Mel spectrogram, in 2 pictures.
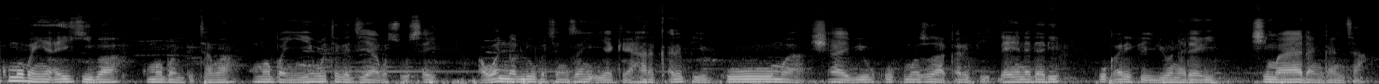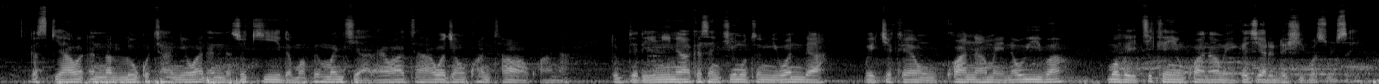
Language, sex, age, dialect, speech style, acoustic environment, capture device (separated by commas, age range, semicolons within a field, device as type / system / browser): Hausa, male, 18-24, Nigeria - Nigerian Standard, relaxed; focused, silence; nature; traffic, mobile / Linux / Chrome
